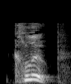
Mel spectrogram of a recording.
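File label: "cloop", British English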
